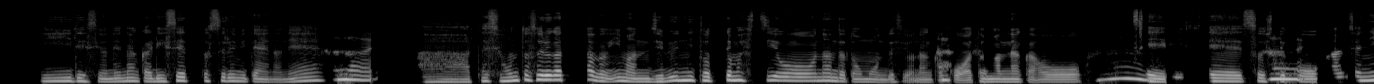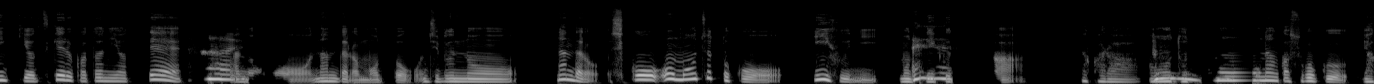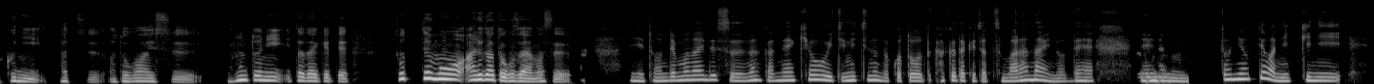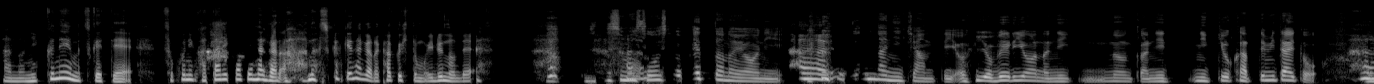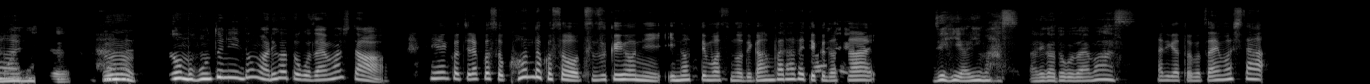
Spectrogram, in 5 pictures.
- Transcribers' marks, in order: laughing while speaking: "語りかけながら、話しかけながら書く人もいるので。はい"; chuckle
- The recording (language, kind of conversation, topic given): Japanese, advice, 簡単な行動を習慣として定着させるには、どこから始めればいいですか？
